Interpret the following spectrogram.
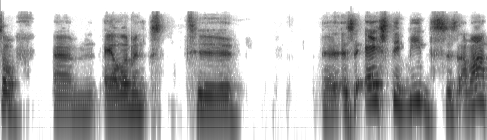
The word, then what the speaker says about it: Estimedes: there was lots of um elements to is estim am I pronouncing that right so it's it's esus so it's a playing words from estimates and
